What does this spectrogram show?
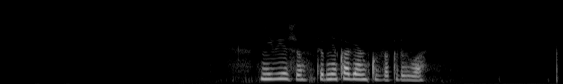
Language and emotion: Russian, neutral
